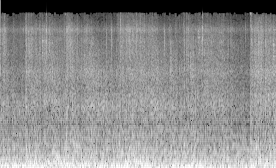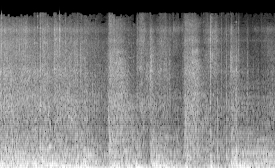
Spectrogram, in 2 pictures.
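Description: A deep rumble roars.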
